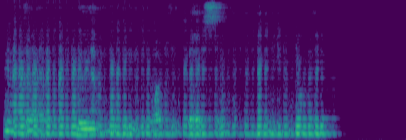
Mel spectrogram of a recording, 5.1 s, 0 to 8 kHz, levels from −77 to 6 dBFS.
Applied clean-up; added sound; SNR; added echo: neural mask model DeepFilterNet 3.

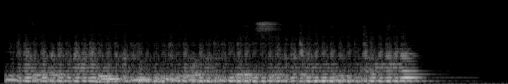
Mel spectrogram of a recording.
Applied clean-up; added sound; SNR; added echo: neural separator model SepFormer DNS4.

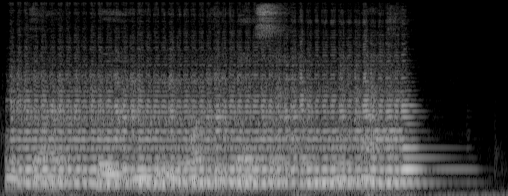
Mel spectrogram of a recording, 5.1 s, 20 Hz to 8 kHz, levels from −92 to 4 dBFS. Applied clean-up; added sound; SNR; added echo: none; Bowed string instrument; -4 dB; reverberation time 0.6 s.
